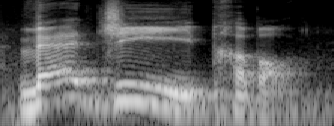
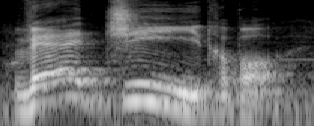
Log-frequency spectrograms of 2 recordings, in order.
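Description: The two takes are said the same way.

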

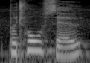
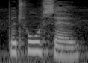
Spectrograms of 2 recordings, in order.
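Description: No difference in how they are said.

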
